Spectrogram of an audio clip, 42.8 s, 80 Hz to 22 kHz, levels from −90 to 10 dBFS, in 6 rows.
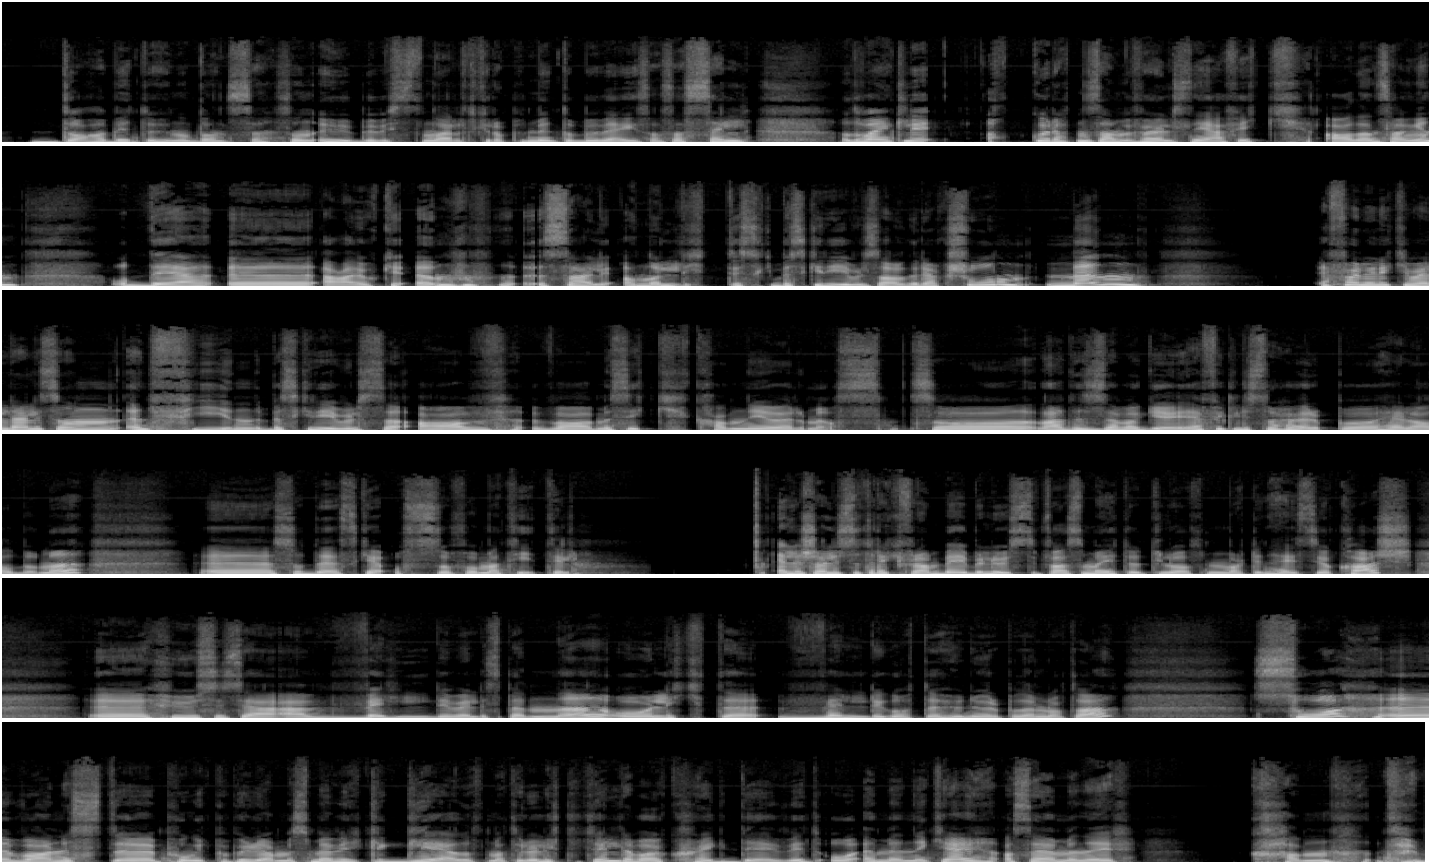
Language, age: English, 20-39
